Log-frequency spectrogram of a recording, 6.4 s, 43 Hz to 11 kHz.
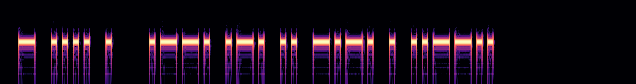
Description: Morse code, heard as a keyed tone, about 22 wpm, 700 Hz. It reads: THE PRICE?
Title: Sentences from Top 1600 Words 22wpm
